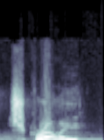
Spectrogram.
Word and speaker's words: Shkreli: Is it pronounced Shkreli? Yes, sir.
